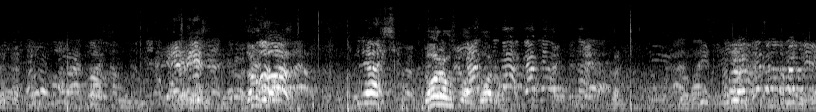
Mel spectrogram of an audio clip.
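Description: A ball is kicked on an outdoor pitch.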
